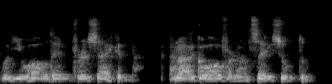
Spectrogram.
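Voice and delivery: ordinary talk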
